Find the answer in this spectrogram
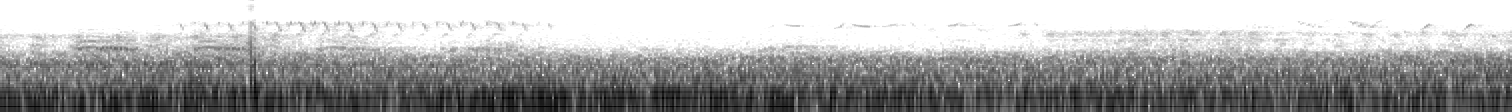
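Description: Quiet lakeside ambience: small songbirds chirping faintly, with a quick high trill about a second in, over a low steady rumble.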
